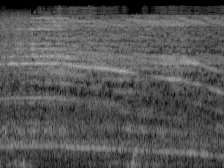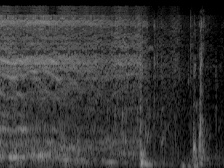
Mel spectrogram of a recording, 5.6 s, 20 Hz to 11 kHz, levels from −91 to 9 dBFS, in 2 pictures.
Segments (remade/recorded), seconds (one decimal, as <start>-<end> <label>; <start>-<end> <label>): 0.0-0.6 recorded; 0.6-4.0 remade; 4.0-5.6 recorded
